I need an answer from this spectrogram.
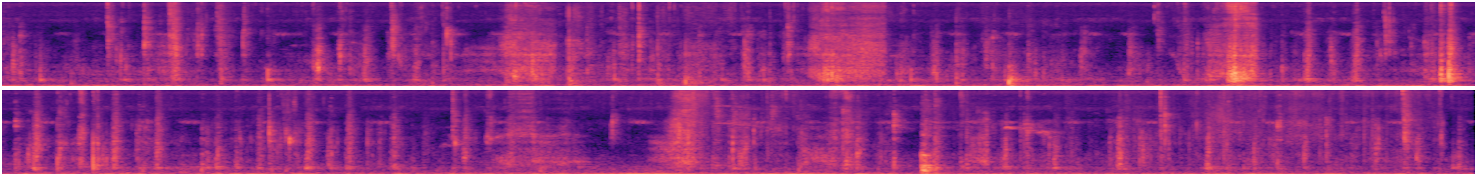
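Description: Close-miked eating of rice and curry by hand: irregular chewing, wet lip-smacking and mouth clicks, with a few louder bites. A steady low hum runs underneath.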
